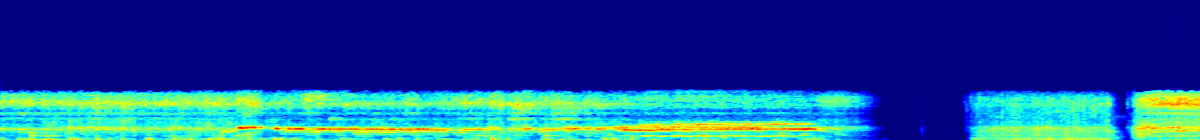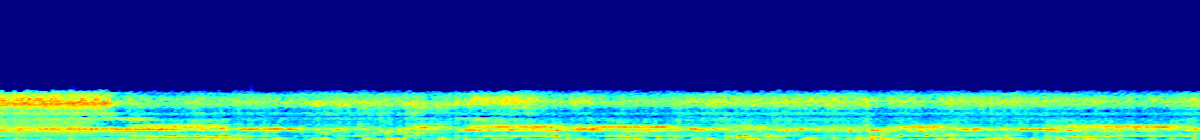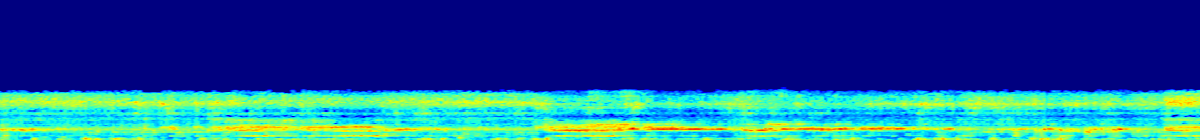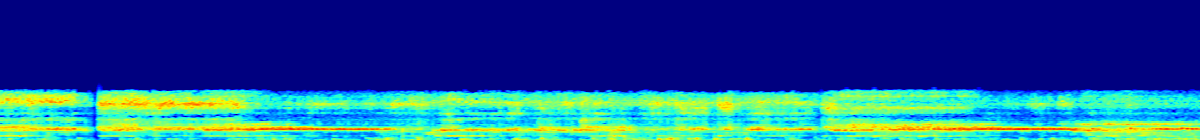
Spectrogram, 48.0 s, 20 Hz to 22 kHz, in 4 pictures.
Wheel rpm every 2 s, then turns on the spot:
230, 240, 230, 220, 50, 50, 220, 230, 220, 220, 220, 220, 230, 220, 230, 230, 230, 230, 230, 230, 230, 230, 220, 220.
none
